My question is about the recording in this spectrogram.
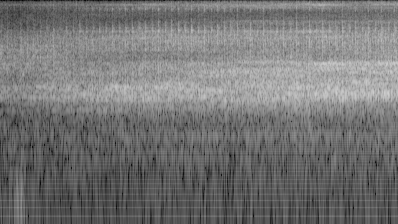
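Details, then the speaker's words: Hyundai Getz just after engine rebuild with engineered cylinder head, first start with no coolant in it: steady even idle with a light regular tick, all cylinders firing; only a brief run because there is no water. "She's firing on all cylinders. Of course, you can't um idle her for a long time because there's no water, guys."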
